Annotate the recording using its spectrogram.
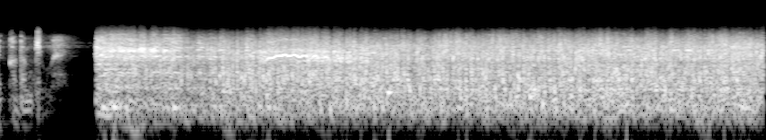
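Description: Horses gallop over dry ground.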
